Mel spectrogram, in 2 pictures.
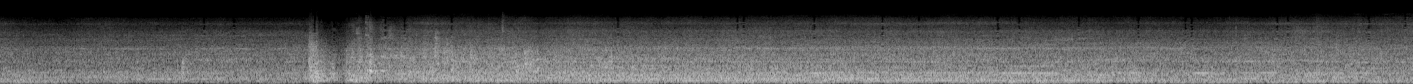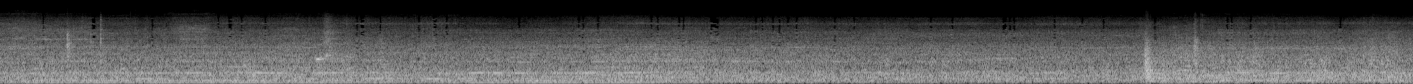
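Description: Caterpillar 329E tracked excavator's diesel engine and hydraulics running steadily under load as it digs, with a sharp knock about three seconds in and another near the end.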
